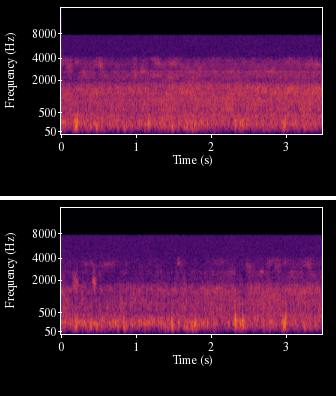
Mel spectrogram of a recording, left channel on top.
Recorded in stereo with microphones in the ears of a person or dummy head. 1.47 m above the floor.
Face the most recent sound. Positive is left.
No sound to turn to.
